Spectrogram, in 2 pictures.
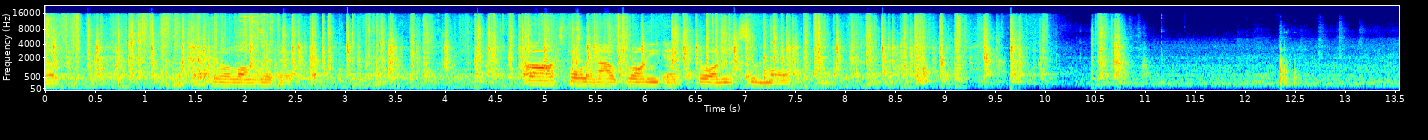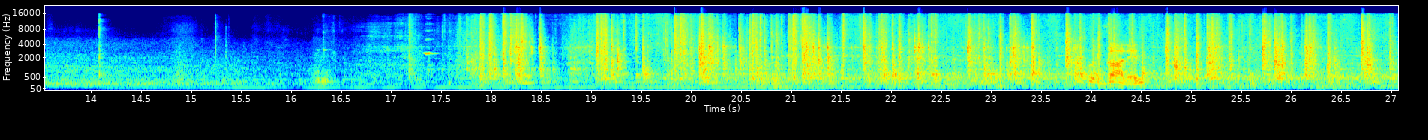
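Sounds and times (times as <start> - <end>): objects clattering in dryer drum: 0.0 - 11.1, 17.1 - 27.0.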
